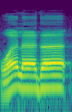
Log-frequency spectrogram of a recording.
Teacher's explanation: jika kita waqaf dekat situ walada, maka dia tak jadilah ikhfa hakiki kat situ. Dia jadi mad iwad. Walada, dengan 2 harakat kita berhenti, kita waqaf.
